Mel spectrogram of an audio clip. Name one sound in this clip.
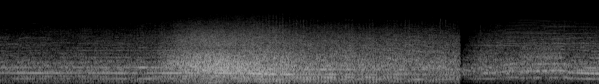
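A racing car engine whines at high pitch as the car speeds past.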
